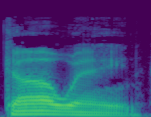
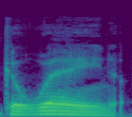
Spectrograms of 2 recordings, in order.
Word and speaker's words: Gawain: There is one stanza in the poem where the rhythm of the line seems to suggest very heavily that it's pronounced Gawain. On the other hand, because of the alliteration, there are other and many of the moments in the poem where it seems to be saying Gawain with a heavy G.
